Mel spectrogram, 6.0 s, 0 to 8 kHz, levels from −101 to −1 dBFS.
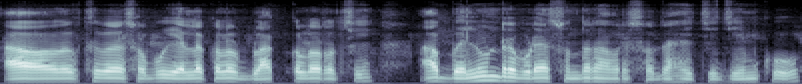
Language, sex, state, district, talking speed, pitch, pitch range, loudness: Odia, male, Odisha, Malkangiri, 170 wpm, 110 Hz, 105-115 Hz, -19 LUFS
